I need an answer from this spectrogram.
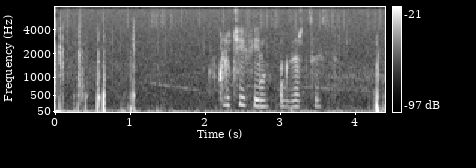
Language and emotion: Russian, neutral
